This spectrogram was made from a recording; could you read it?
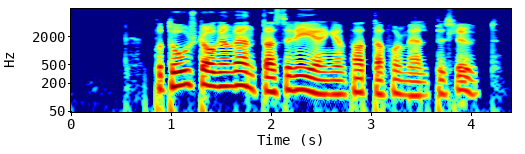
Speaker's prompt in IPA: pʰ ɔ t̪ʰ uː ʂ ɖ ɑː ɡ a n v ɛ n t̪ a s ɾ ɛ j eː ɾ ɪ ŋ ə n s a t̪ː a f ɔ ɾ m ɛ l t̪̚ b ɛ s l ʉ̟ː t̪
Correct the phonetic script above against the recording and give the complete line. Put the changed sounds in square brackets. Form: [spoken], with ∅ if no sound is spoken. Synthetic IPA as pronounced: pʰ ɔ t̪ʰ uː ʂ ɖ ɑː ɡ [ə] n v ɛ n t̪ a s ɾ ɛ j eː ɾ ɪ ŋ ə n [f] a t̪ː a f ɔ ɾ m ɛ l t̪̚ b ɛ s l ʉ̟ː t̪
